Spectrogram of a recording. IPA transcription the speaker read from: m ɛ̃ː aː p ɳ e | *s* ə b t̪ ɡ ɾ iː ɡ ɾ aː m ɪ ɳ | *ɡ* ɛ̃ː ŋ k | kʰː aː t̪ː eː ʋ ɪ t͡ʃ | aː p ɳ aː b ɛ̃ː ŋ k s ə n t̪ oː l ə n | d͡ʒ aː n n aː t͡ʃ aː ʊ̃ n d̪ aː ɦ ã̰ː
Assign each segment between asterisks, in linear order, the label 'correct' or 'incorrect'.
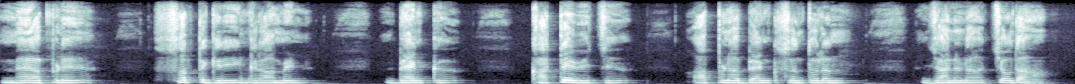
correct, incorrect

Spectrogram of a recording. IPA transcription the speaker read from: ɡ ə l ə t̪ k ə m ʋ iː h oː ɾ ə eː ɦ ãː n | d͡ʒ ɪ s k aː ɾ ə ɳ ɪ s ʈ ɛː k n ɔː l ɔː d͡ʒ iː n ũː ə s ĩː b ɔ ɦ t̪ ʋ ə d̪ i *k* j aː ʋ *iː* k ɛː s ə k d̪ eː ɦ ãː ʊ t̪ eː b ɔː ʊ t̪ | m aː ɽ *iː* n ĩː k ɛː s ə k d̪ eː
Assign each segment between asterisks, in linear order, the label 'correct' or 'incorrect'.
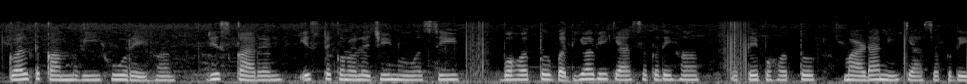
incorrect, correct, incorrect

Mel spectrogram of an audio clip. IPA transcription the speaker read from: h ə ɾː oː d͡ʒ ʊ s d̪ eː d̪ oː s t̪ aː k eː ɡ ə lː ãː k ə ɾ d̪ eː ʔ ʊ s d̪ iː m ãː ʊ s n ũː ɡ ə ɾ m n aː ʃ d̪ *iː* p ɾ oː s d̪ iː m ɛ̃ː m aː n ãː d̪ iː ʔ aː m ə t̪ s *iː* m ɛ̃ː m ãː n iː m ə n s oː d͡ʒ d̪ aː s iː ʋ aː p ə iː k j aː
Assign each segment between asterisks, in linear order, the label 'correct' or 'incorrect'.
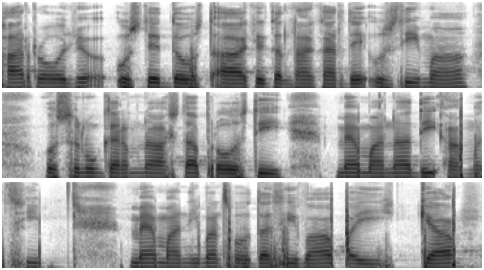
incorrect, correct

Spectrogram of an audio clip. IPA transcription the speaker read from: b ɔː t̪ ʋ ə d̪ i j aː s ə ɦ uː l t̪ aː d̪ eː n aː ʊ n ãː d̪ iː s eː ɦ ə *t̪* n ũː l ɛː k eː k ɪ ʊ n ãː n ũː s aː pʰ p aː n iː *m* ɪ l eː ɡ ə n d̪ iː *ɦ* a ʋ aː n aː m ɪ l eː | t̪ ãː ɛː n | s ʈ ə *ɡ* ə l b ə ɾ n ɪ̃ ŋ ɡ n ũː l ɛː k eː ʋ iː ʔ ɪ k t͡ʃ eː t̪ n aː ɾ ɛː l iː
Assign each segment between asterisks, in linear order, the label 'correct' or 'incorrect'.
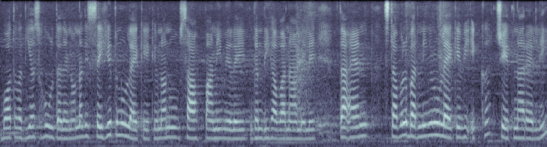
correct, correct, correct, incorrect

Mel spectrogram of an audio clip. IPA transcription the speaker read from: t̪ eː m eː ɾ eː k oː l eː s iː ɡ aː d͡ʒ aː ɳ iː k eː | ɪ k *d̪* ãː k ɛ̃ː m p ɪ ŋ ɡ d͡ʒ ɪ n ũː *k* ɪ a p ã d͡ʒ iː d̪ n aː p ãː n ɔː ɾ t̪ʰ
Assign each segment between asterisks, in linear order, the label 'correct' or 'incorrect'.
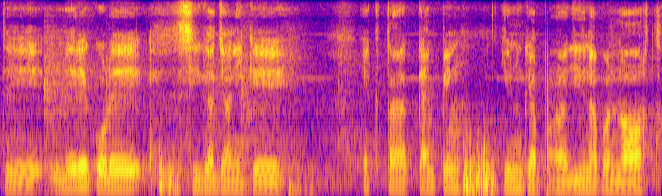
incorrect, correct

